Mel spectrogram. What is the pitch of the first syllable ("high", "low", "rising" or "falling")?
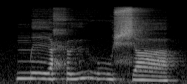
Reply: low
